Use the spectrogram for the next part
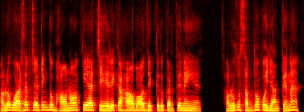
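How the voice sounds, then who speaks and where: A man's voice: fairly high pitch, little pitch movement, brisk, darkish tone, smooth, dull audio. A young man in his twenties teaching an online class, explaining with everyday examples and often checking in with his students. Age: 20s.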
